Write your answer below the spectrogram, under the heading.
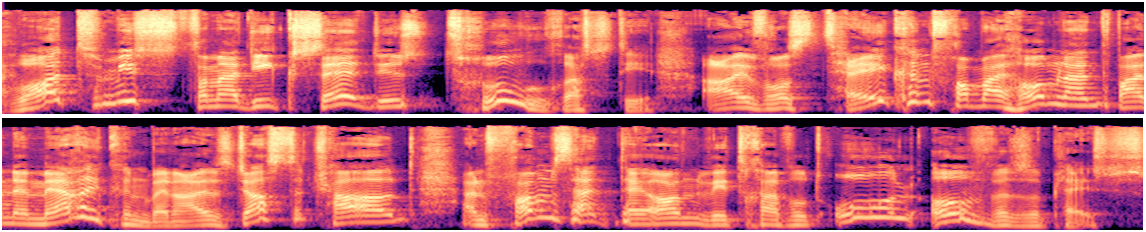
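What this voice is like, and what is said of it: Put-on mixed foreign accent. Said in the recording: “One year it would be Prussia, the next it would be the Ottoman Empire, both of which I'm sure you can hear in my accent”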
